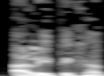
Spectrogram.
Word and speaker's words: Al-Ittihad: Pronúncialo tú. – Yo creo que es Al-Ittihad. – Pues eso. – Al-Ittihad, me dice Marco desde la redacción, que es el que más sabe de fútbol, que bien.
